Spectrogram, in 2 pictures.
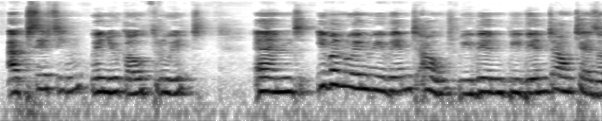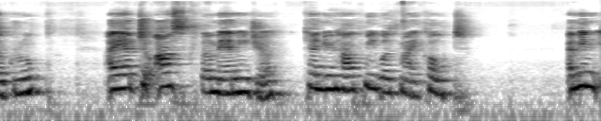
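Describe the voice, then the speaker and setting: A woman from Zimbabwe with a higher, mellow voice offers a personal reflection as a vlogger, her informal talk mixing religion with personal grievance. She sits far from the microphone, and the room gives off a noticeable echo.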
